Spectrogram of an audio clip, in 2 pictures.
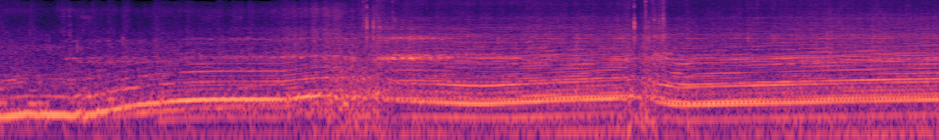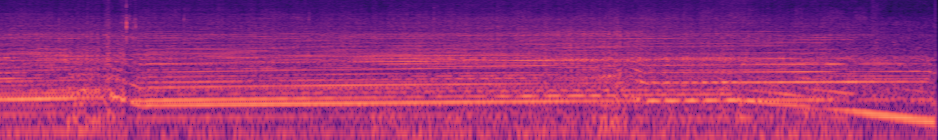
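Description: A Honda four-cylinder engine at full throttle from a standing start, heard from inside the car: the revs climb, drop sharply at three gear changes about three and a half, six and a half and ten and a half seconds in, and fall away near the end as the throttle is lifted.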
